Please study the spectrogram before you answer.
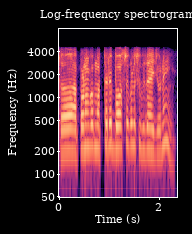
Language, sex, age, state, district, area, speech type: Odia, male, 45-60, Odisha, Bhadrak, rural, conversation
